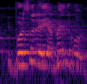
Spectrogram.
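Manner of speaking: ordinary talk, nothing marked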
